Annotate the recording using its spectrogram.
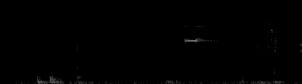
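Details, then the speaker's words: Infrared forehead thermometer held to the forehead, reading 36.2: a single short high electronic beep amid faint handling noise as the reading completes. "ven't tried it enough yet but if I report this to my room to my forehead when he beeps and it tells me 36.2"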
